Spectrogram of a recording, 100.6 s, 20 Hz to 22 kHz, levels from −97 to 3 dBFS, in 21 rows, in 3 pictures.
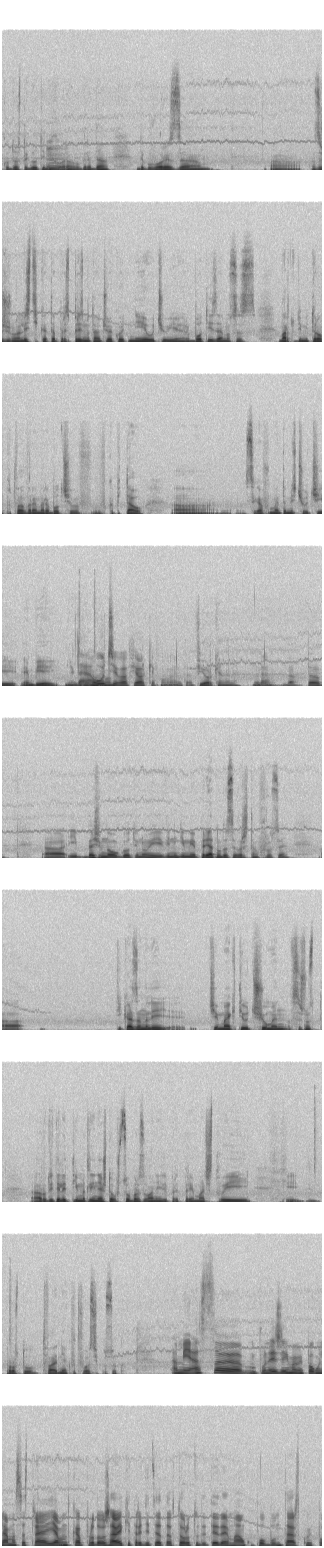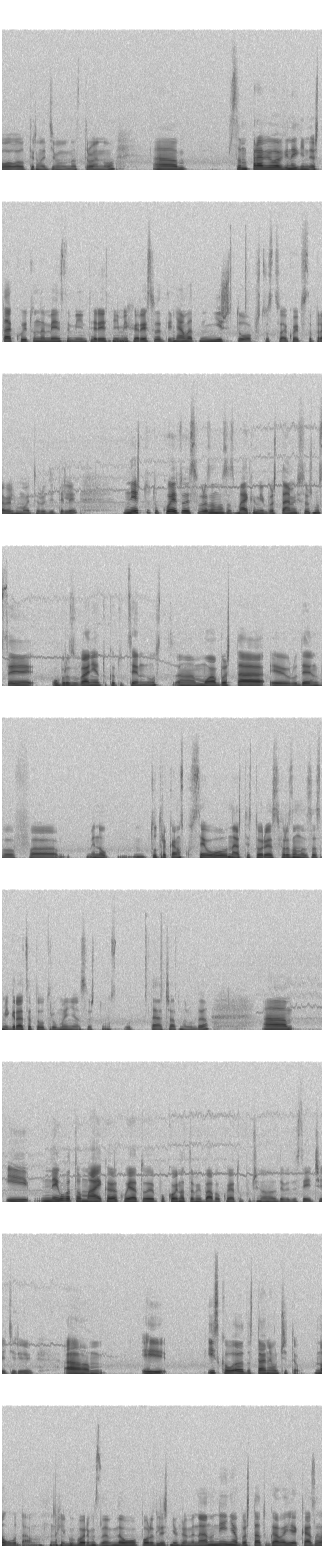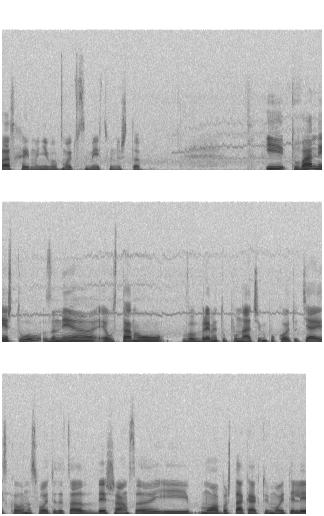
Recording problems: hiss; faint; throughout; 25 dB below the speech
abrupt cut into speech; at the end

